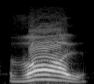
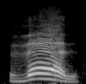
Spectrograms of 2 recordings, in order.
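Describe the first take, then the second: First: The letter is pronounced heavily. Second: The letter is pronounced lightly. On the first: The speaker calls it wrong. "That's a mistake" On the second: The speaker calls it right. "keep it nice and light"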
